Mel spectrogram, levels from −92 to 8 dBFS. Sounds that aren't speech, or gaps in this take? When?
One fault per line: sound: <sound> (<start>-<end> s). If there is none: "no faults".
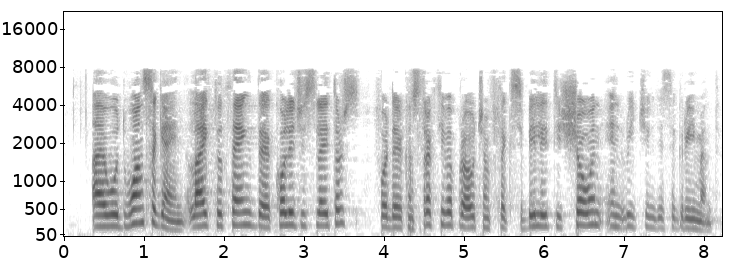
no faults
